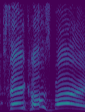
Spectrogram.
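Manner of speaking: high, drawn-out comic call; boy calling out. Retold or imitated. Son wheeled away to Dad, high drawn-out call. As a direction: imitate a child calling back, stretching each word.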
